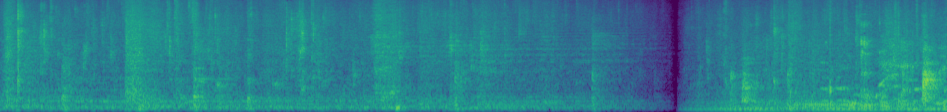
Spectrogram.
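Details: Indonesian pigs breathing and eating: low, rough grunts and wet snuffling sounds run continuously, interrupted by a brief cut to silence before the grunting and chomping resume more loudly.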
